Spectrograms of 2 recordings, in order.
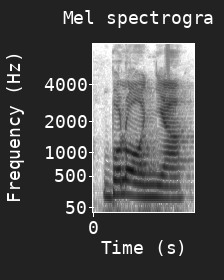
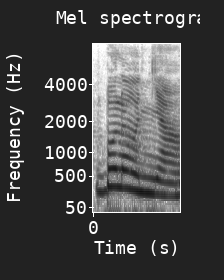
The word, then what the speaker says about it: Bologna: here so let's check the next one is Bologna Bologna not that's a food item that thing know which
